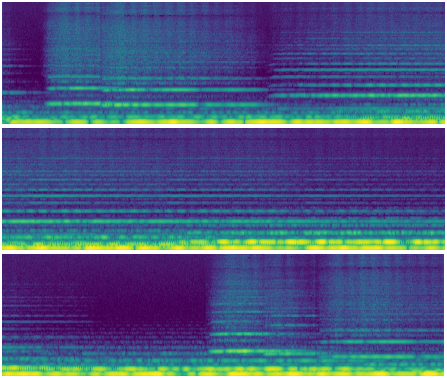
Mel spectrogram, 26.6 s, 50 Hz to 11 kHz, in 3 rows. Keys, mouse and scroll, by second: 0.2 alt+shift+click, 1.1 Tab, 6.5 click, 9.8 /, 10.7 click, 11.9 click, 12.5 click, 13.2 click, 14.4 g, 16.2 Escape, 18.1-19.4 drag, 19.6-22.2 drag, 24.0-24.8 shift+drag, 24.1 shift+middle click.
